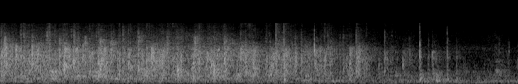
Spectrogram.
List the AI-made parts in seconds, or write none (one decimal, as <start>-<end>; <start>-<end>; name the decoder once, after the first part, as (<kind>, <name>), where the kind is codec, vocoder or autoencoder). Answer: 1.6-2.4 (autoencoder, DAC-VAE)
